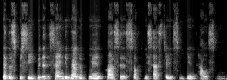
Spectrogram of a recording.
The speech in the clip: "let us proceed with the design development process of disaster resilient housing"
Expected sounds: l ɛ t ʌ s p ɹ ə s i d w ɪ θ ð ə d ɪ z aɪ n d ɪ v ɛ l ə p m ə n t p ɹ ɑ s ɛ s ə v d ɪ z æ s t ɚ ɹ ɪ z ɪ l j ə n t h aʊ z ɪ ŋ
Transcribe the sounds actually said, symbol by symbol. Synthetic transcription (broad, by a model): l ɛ t ʌ s p ɹ ə s i d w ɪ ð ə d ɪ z aɪ n d ɪ v ɛ l ə p m ə n t p ɹ ɑ s ɛ s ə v d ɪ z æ s t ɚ ɹ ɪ s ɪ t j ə n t h aʊ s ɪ ŋ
